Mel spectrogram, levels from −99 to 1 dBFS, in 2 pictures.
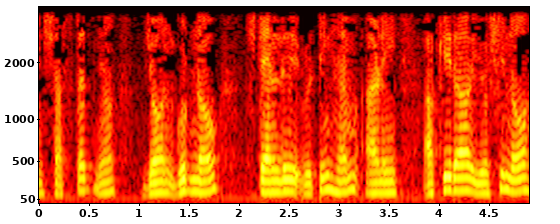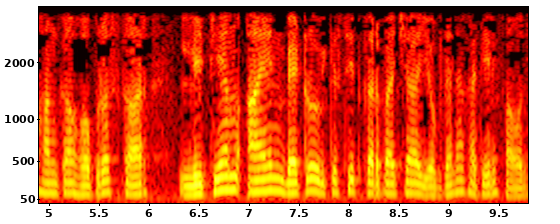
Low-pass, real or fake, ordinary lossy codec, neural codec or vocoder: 3.6 kHz; real; none; none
